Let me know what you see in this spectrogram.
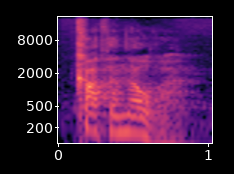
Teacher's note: If you're a native Spanish speaker from Spain and you're speaking Castilian style, the S gets the TH sound. For example, Casanova becomes Cathanova.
